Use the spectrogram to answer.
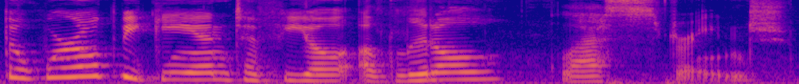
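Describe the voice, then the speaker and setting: A young adult woman takes her time reading a children's picture book aloud as a teacher. Gentle and expressive, she moves through wide swings of pitch and loudness.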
